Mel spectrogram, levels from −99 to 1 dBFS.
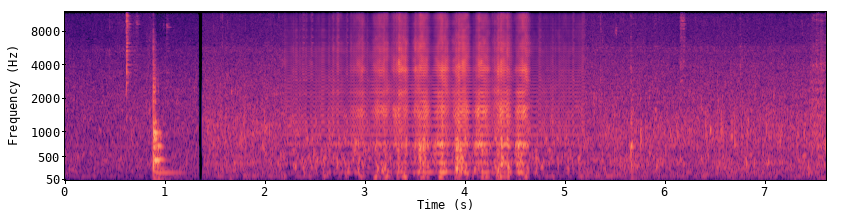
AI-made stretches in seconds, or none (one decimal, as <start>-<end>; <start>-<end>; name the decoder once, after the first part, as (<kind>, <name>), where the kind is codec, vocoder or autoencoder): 2.2-5.2 (vocoder, Vocos)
